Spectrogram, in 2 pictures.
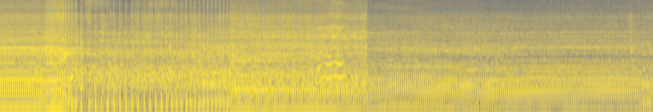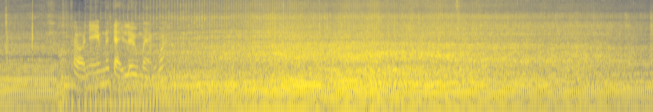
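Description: A small engine chugs as a utility cart drives away and back over dirt.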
